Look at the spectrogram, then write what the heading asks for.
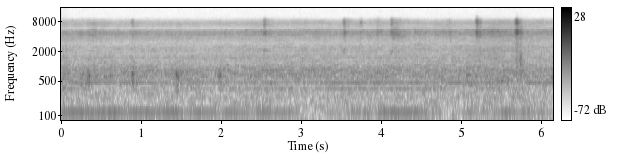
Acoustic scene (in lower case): street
